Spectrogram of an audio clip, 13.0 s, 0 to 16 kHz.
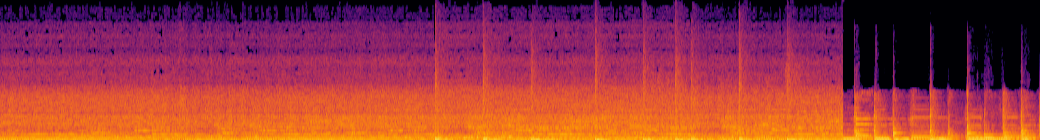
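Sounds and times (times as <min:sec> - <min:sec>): held music chords: 0:00.0 - 0:13.0
sharp music beats: 0:05.4 - 0:12.4.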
